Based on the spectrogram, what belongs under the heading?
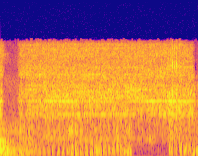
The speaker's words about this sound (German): ist, glaube ich, mit dem Staubsauger ab abgehauen kurz.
